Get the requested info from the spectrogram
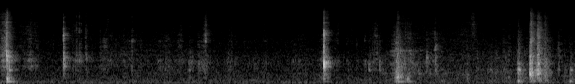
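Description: Scattered light clicks and taps, about half a dozen, as a metal camshaft front bearing and its small cardboard box are handled; the sharpest click comes a little past three seconds in.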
